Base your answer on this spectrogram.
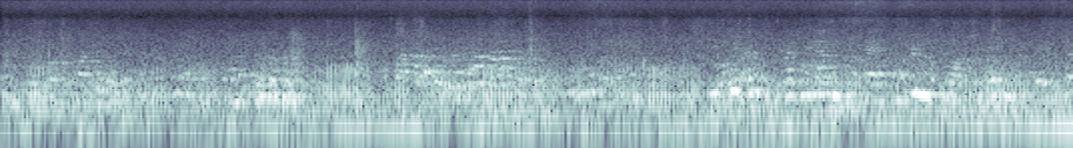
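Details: A small cat making a strange sound while eating: a steady, low, rumbling purr-like murmur with wavering tonal overtones that continues throughout, swelling slightly near the end, recorded indoors.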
